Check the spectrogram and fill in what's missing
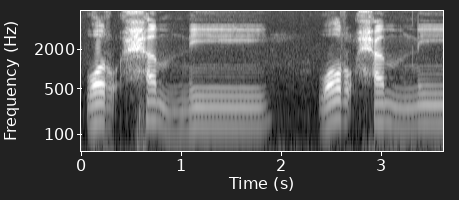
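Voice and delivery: ওয়ারহামনি with the হা pressed from mid-throat, slow. Shown as a demonstration. Teacher showing the throat হা in ওয়ারহামনি. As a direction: push the হা in ওয়ারহামনি from the middle of the throat. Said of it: "গলার মধ্যখান থেকে চাপ দিয়ে উচ্চারণ করবেন".

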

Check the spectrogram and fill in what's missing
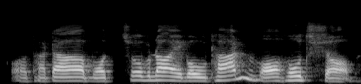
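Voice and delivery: a calm scholar speaking gravely; Rupendra's voice. A narrator's reading. Rupendra corrects her. (নিচু গম্ভীর গলায় পণ্ডিত রূপেন্দ্র)

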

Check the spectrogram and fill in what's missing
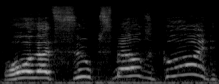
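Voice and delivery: loud, drawn-out goblin voice. Acted. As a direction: savour it like a hungry goblin. Goblins praising the soup.

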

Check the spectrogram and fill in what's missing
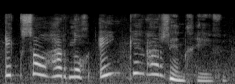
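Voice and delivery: high, grudging fish voice; a weary magic fish granting one last wish. Acted. Golden fish grants the fisherman's wish, high and grudging.

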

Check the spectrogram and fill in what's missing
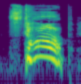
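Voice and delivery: high, loud shout of stop. Acted. Steven stepping between two arguing gems, shouting. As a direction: cut the fight off hard.

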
